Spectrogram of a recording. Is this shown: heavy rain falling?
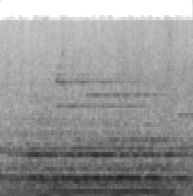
yes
